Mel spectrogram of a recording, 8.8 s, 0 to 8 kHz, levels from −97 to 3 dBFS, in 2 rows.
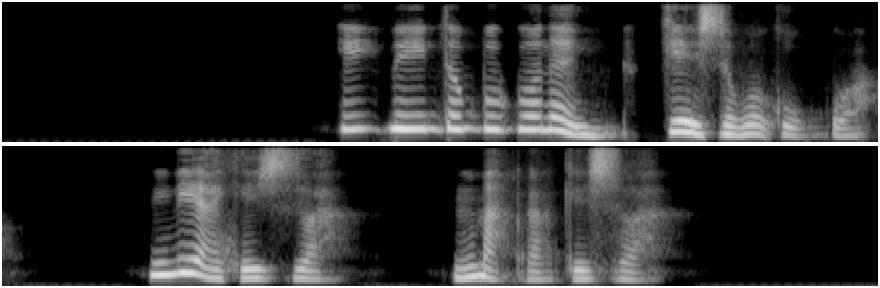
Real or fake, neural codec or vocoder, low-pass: fake; codec, 16 kHz in and 24 kHz out, 0.4 kbps, LongCat-Audio-Codec, four codebook decoder; 7.2 kHz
